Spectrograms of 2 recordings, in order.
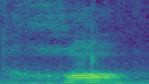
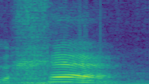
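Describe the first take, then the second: First: The vowel is a full, deep 'ah' sound. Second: The vowel is a thin, light 'a' sound. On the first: The speaker calls it right. "it'll be pronounced kha" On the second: The speaker calls it wrong. "If I ever pronounce it kha, that's incorrect"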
